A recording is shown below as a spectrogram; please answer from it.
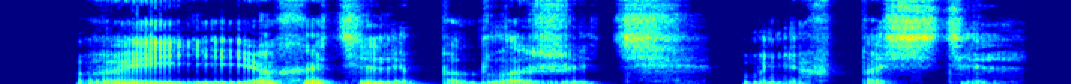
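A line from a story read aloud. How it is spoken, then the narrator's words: Plain. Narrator (Russian): спросил Загорский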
